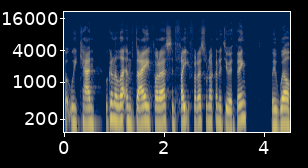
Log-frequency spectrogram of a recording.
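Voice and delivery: put-on speaking in a Scottish accent. Retelling the son's line from an episode: Scottish accent. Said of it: "he had that Scottish accent for sure".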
